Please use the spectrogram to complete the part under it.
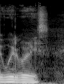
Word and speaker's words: Wilburys: Sí, Wilburys.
